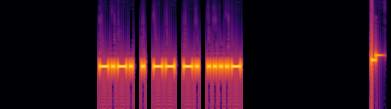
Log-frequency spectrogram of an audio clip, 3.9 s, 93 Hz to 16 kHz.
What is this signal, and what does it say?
Morse code, heard as a keyed tone, about 41 wpm, 690 Hz. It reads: CEMN4
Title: Code Groups - 5 Letter:Numbers - 40wpm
